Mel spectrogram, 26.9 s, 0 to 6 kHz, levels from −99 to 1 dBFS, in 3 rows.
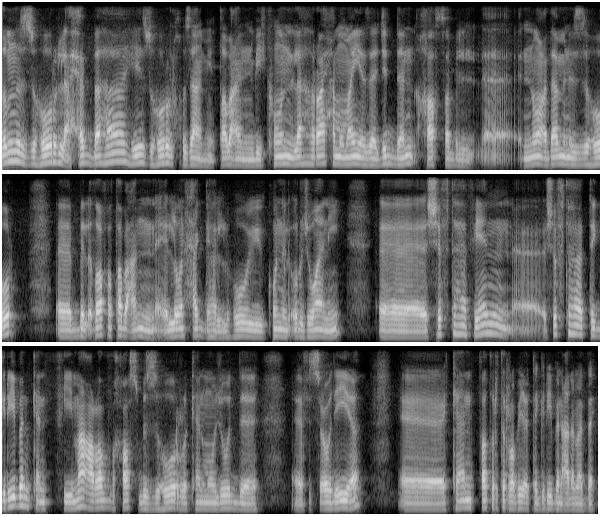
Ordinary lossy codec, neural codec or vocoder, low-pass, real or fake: none; none; 5.4 kHz; real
